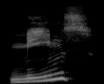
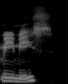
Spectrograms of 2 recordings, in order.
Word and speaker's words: memes: Ladies and gentlemen of the previous generations, it is memes, not memes.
